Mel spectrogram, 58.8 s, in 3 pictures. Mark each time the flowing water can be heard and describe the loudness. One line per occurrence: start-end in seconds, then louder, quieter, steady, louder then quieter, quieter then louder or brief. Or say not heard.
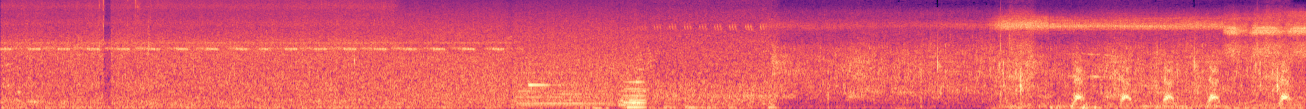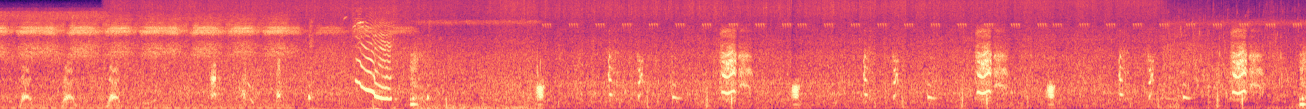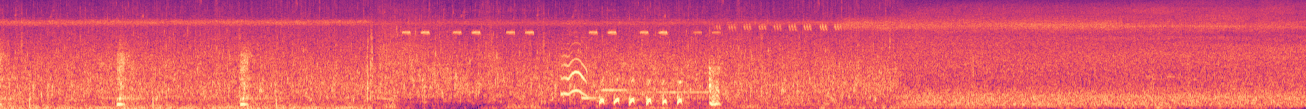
0.0-58.7 steady.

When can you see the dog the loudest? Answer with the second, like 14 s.
25 s.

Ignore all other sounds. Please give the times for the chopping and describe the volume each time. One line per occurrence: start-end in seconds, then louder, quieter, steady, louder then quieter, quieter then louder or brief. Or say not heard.
not heard.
